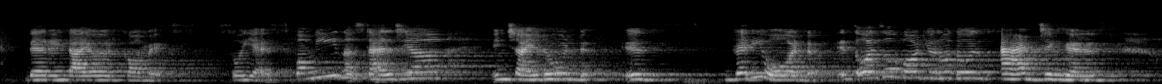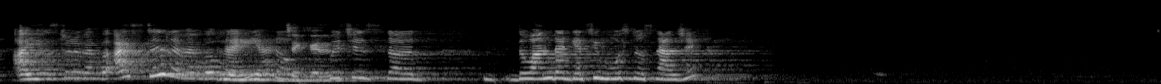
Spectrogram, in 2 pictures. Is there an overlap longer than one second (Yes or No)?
Yes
